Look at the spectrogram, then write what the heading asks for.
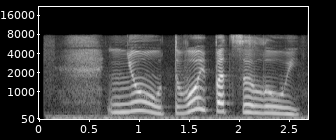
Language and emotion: Russian, positive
